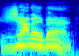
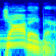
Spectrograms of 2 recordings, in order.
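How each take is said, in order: First: The first name starts with a buzzing Z sound. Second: The first name starts with a plain J sound. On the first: "with a zesty Z" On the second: "I thought it was Jade Barron"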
